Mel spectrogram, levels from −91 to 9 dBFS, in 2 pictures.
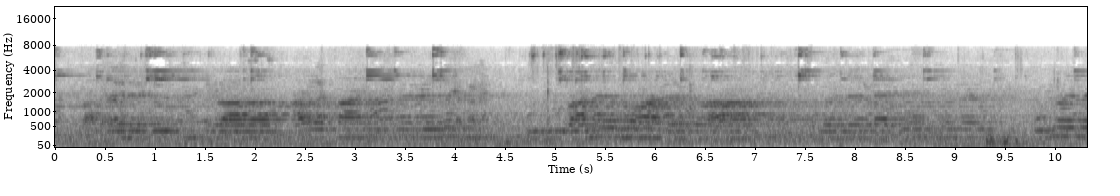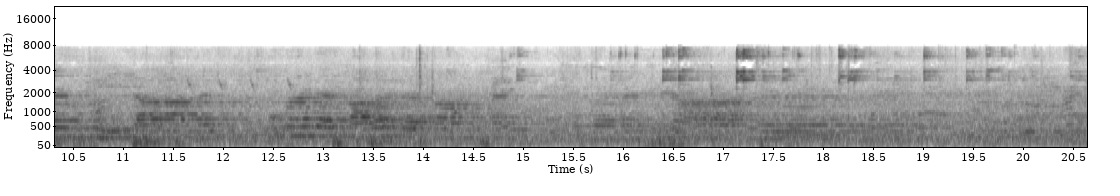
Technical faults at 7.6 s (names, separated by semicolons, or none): none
